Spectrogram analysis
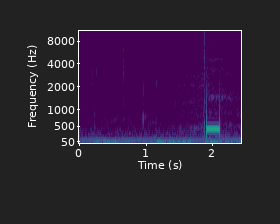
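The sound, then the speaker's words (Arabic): A telephone busy tone on a call line that fails to connect: one short, steady mid-pitched beep cuts in clearly over a low, faint hum. “معنا اتصال وللاسف الشديد الخط مش بيجمع”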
